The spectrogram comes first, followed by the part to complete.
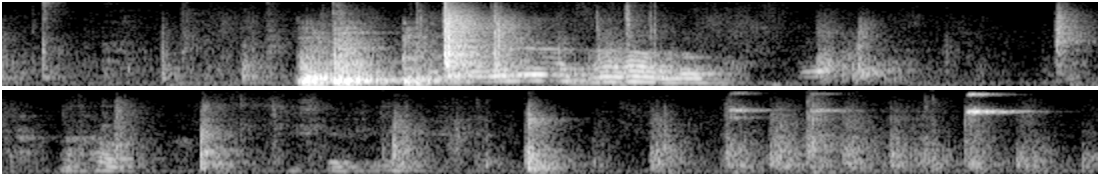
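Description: A person's wordless, drawn-out vocal exclamation about a second in, followed by scattered light clicks and knocks, with a few short high squeaks near the end.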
